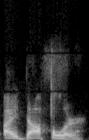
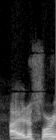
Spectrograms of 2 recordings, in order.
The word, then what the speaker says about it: iodophor: And he called it iDoppler for some reason. Idoffer. iDoppler. He didn't know how to pronounce it. Every time I say iodophore, you got some iodophore?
